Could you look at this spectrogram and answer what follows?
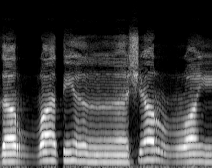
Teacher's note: تا کے نیچے دو زیر ہیں اس کے بعد شین آ رہا ہے، اس پہ اخفا بھی کیا جائے گا یعنی غنہ کیا جائے گا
